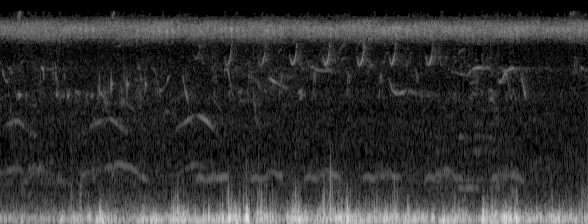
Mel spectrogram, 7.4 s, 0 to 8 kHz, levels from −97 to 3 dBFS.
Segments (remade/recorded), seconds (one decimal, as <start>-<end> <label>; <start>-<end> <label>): 0.0-7.4 recorded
